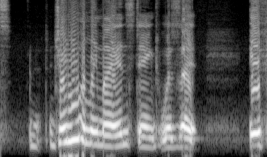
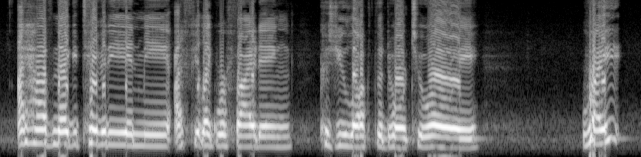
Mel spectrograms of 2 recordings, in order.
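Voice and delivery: plain

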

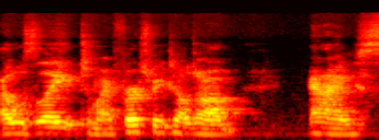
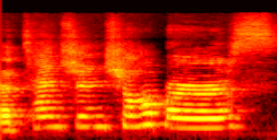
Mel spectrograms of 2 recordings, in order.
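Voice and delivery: very high, nasal announcer voice; 13 semitones higher than usual. Recalling overhead-speaker announcements to shoppers, in a really high-pitched nasal voice. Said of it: "I would talk in a really high-pitched nasally voice".

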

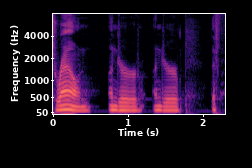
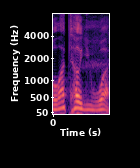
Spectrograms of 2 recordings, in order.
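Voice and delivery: put-on thick, heavy country rural accent; 2 semitones higher than usual. Recounting being questioned about pressure, the speaker quotes the woman: imitating a thick country accent. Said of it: "she has this very thick country accent".

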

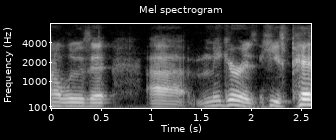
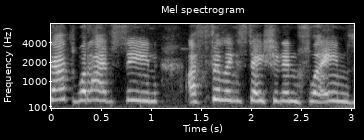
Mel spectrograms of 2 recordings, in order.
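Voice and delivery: put-on character outburst, voice much higher in pitch. Describing a favourite scene where the character snaps, imitating Loomis losing it. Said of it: "he just completely loses it".

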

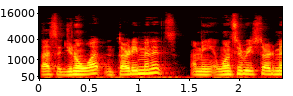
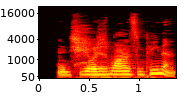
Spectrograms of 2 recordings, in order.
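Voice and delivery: ordinary delivery

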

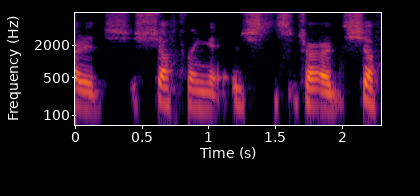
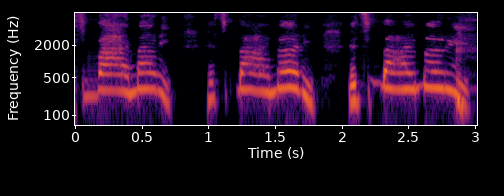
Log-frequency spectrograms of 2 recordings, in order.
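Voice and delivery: screeching, very high-pitched, shrill screaming; 12 semitones higher than usual. Retelling a woman who took money from the tip jar, imitating her screaming. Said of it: "started screaming".

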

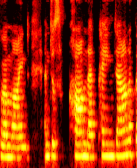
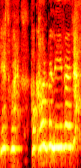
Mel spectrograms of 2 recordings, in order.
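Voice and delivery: put-on very high, loud, breathless gushing; 9 semitones higher, 8 dB louder than usual. Retelling a phone call she made: imitating someone out of breath. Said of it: "Completely out of breath".

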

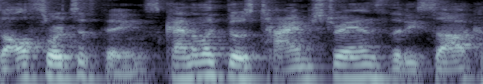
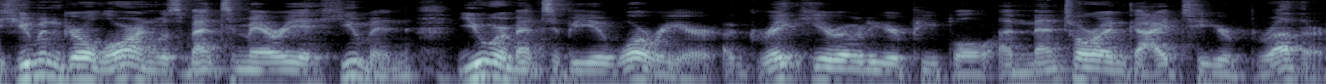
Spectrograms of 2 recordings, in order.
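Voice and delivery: ordinary delivery

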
